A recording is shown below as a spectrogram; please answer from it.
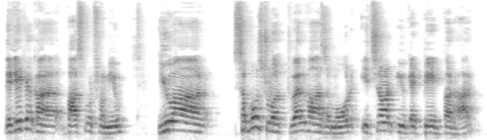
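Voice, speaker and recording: A man's voice: fairly high pitch, normal speed, fairly bright tone. A man giving a blunt, profane commentary, repeating phrases for emphasis and reading out an article.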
